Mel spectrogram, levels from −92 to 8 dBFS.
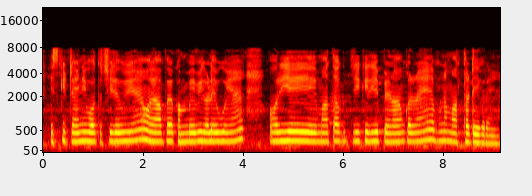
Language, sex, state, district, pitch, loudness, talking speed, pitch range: Hindi, female, Uttar Pradesh, Budaun, 225 Hz, -25 LUFS, 195 wpm, 215-230 Hz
